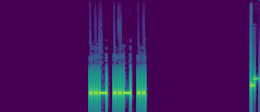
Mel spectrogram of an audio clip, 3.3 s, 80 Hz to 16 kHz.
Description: Morse code, heard as a keyed tone, about 38 wpm, 700 Hz. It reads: UUI
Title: Three Challenging Letter-Number Combinations 40wpm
